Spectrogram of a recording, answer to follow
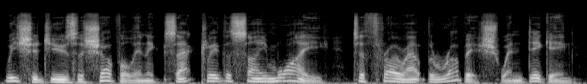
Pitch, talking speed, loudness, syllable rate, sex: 120 Hz, 175 wpm, -15 LUFS, 4.2 syllables/s, male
